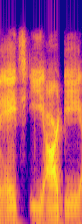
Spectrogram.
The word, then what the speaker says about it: herd: a r d and h e r d are pronounced exactly the same if this helps they are homonym um sorry homophones heard heard these are pronounced exactly the same the r sound same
